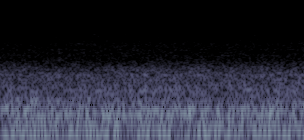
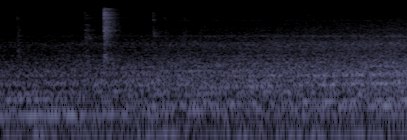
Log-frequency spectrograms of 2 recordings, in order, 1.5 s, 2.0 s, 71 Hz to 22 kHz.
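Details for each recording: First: HP ProLiant DL380 G7 server, 24 GB RAM, no expansion cards, power saving mode, fans around 13%: soft steady whoosh with low hum, no ticking or surging, like a desktop computer; normal fan idle. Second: HP DL380 G7 server with 24GB RAM in power-saving mode, two fans removed: the rushing fan roar and whine climb steadily in pitch and loudness as the remaining four fans ramp to maximum speed.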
